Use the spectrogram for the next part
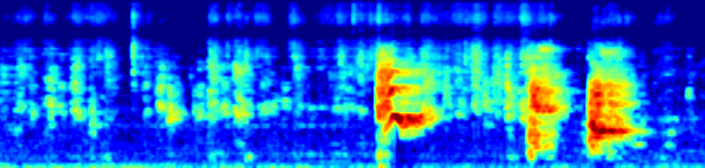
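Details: Siberian Husky indoors, giving quiet muffled grumbles and then three loud, harsh barks in the last two seconds, each short and broad-toned.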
